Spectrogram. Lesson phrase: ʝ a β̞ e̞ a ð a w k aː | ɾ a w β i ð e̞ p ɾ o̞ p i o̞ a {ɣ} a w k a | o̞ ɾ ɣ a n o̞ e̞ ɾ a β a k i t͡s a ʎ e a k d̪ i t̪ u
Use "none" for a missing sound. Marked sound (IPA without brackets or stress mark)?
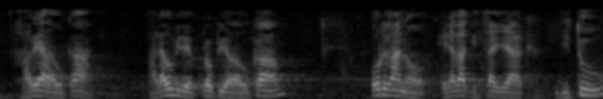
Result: ð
